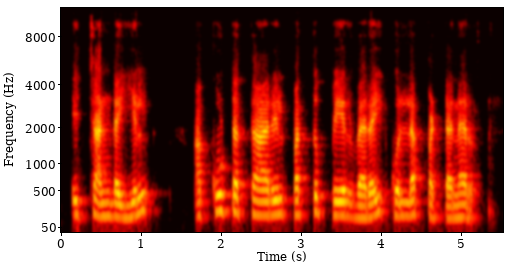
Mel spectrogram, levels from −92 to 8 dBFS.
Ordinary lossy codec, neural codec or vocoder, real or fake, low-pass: Opus, 24 kbps; none; real; 9.9 kHz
